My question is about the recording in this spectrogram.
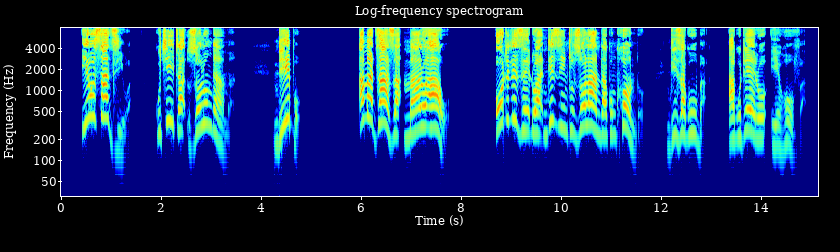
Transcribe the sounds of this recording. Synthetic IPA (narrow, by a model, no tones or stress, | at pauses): iwɔsad͡zḭwa̰ | kut͡ʃitazɔluŋɡaːma̰ | ndipɔ̰ | amad͡zazamalɔaːwɔ̰ | ɔtɛtɛzɛɗwandizintʰuzɔlandakuŋkʰɔndɔ | ndizak̬uɓa̰ | ak̬utɛɾɔjɛɦɔːva̰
